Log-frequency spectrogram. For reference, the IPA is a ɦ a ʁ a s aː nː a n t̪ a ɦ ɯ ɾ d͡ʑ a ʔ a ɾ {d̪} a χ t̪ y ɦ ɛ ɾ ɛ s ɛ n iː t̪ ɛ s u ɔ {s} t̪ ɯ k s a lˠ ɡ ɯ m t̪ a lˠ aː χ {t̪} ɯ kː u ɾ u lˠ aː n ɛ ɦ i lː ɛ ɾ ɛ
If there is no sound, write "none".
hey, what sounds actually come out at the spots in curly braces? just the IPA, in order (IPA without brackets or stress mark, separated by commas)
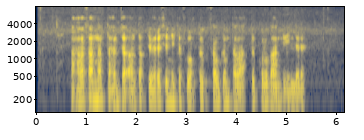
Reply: d̪, χ, t̪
